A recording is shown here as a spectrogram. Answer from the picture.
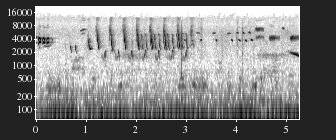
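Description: Small birds chirping, with a fast trill of rapid, evenly repeated high notes for a couple of seconds in the middle and short high chirps around it, over a steady low rumble.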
